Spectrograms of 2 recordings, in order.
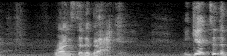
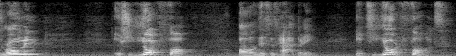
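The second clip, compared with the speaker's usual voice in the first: furious; 4 dB louder than usual. Acted. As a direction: blame him to the camera, punching key words. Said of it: "He's just furious".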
